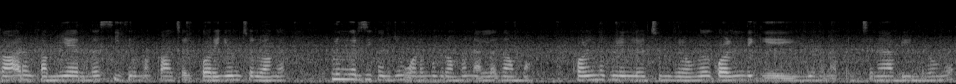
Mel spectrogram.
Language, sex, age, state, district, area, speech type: Tamil, female, 30-45, Tamil Nadu, Dharmapuri, rural, spontaneous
